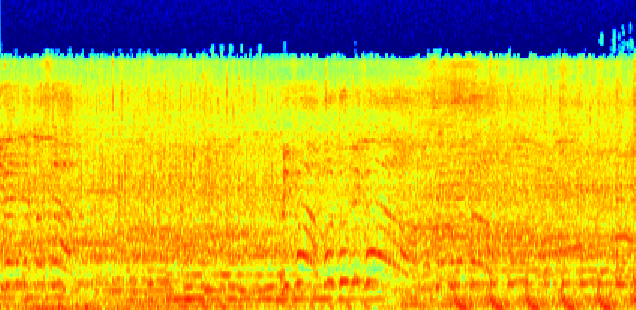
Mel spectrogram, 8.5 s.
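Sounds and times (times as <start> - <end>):
crowd ovation and applause at the Trocadéro: 0.0 - 8.4.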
